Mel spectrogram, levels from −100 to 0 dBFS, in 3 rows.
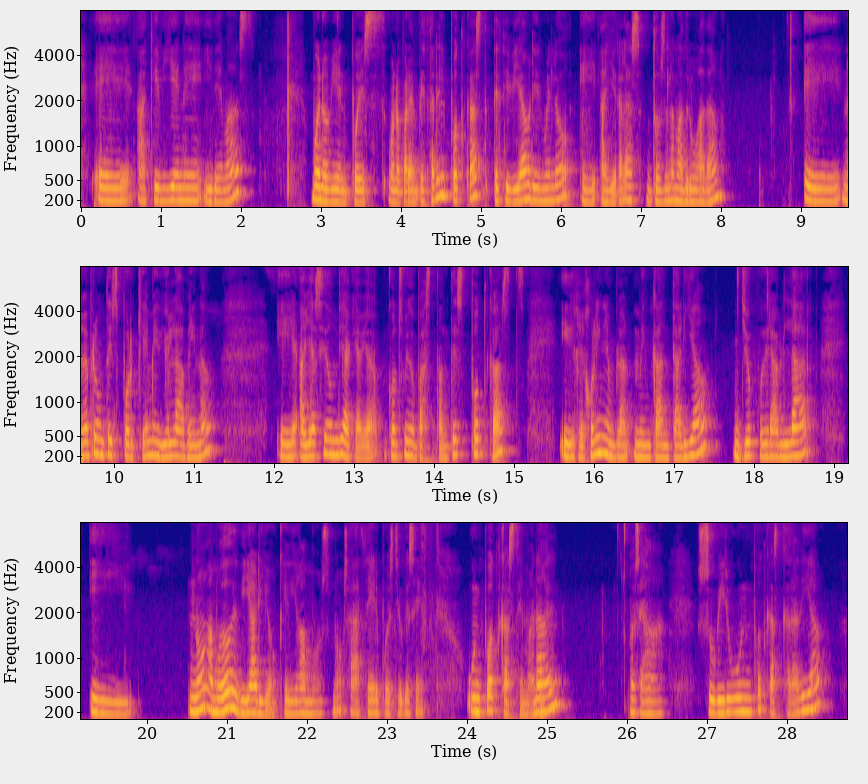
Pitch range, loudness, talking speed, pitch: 185-220 Hz, -23 LUFS, 165 wpm, 200 Hz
